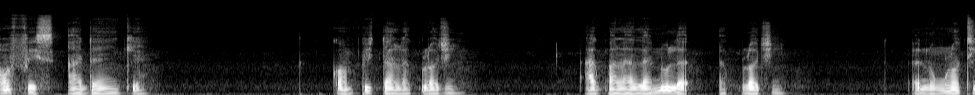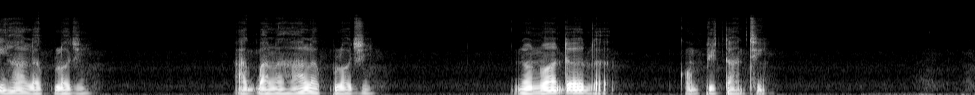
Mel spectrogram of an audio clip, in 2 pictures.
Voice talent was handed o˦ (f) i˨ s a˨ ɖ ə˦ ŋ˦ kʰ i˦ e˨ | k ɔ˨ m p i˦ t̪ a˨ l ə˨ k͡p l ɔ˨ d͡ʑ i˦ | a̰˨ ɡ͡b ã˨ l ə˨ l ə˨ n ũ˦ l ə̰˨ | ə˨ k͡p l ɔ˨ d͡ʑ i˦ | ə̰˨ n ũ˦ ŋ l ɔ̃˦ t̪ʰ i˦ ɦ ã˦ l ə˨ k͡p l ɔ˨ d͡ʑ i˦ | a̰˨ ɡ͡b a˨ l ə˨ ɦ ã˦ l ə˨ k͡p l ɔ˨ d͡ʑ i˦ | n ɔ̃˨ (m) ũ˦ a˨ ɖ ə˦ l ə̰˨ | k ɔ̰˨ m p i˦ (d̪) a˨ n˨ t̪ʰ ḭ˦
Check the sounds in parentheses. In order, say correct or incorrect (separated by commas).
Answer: correct, incorrect, incorrect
